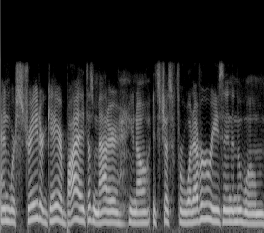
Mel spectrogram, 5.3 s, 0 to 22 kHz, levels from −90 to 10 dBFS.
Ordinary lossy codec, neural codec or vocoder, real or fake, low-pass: Opus, 64 kbps; none; real; 7.2 kHz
